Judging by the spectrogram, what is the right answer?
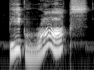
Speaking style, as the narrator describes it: exclaimed James

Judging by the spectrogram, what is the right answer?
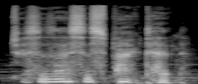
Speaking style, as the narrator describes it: I said under my breath

